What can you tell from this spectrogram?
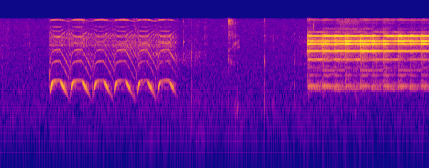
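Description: Electronic siren effect from a children's interactive sound book's speaker: a tinny tone swooping down and up about three times a second for about two seconds. Near the end, a steady electronic ringing tone starts.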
